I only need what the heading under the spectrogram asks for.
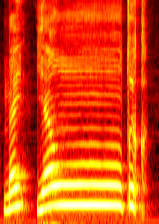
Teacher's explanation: However, it's gunna, but because you go to prepare for the letter, and the letter is harf isti'la, you say may yantiq. You make tafkhim of gunna too.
